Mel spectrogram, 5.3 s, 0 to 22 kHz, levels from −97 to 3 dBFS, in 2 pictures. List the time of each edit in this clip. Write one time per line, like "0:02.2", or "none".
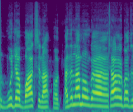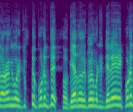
none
